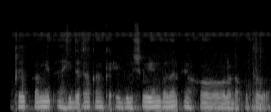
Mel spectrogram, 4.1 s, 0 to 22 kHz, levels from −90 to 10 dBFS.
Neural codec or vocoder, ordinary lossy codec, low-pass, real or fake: none; none; 10.8 kHz; real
